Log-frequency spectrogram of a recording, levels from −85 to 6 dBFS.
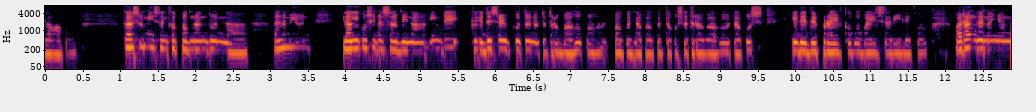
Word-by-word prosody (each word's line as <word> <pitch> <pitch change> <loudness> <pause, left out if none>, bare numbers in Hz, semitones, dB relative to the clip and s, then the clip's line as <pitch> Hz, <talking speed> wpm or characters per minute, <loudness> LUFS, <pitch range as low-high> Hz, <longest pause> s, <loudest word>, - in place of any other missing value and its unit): lang 150 0 -6
ako." 155 +3 -13 0.6
Kaso 250 +2 +7
minsan 240 -3 -4
kapag 210 -1 -1
nando'n 210 0 0
na, 170 - -6 0.6
alam 235 +3 +1
mo - - -6
'yon, 255 -1 -15 0.5
lagi 215 +1 +8
ko 235 - -2
sinasabi 210 -3 +1
na, 190 -1 0
"Hindi, 420 - -1 0.4
deserve 410 - +4
ko 440 - -2
'to. 430 - +1
Nagtatrabaho 170 - -4
ako, - - -12 0.3
pagod 165 -2 -6
na - - -2
pagod 150 0 -10
ako 155 - -10
sa 185 - -4
trabaho, 160 +2 -6
tapos 200 - -2 0.4
i-de-deprive 180 -2 +4
ko 175 - -9
pa 175 - -7
ba 170 - -2
'yong 165 - -8
sarili 160 -2 -8
ko?" 165 +1 -18 0.4
Parang 235 +4 +7
gano'n 445 -1 +2
'yong 425 -1 0
195 Hz, 170 wpm, -25 LUFS, 165-240 Hz, 0.6 s, lagi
